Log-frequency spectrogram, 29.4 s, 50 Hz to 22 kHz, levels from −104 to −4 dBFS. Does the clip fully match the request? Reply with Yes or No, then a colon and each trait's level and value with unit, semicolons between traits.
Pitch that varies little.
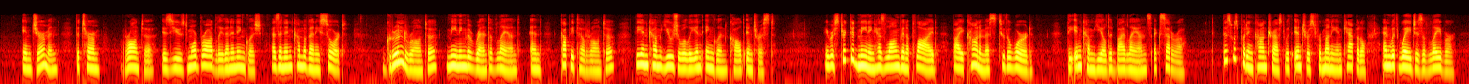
No: average, 3.7 semitones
